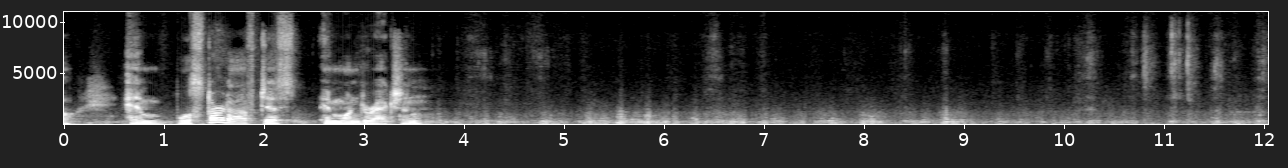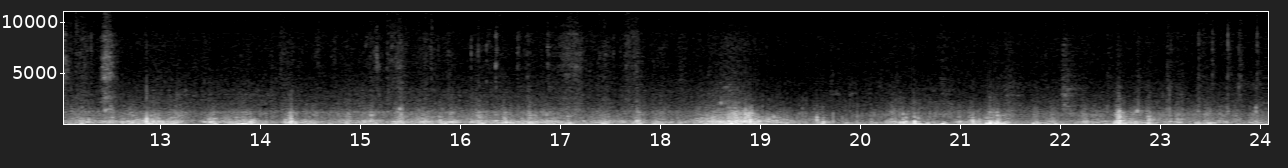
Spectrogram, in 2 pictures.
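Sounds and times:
brush scraping on panel: 7.8 - 13.3.

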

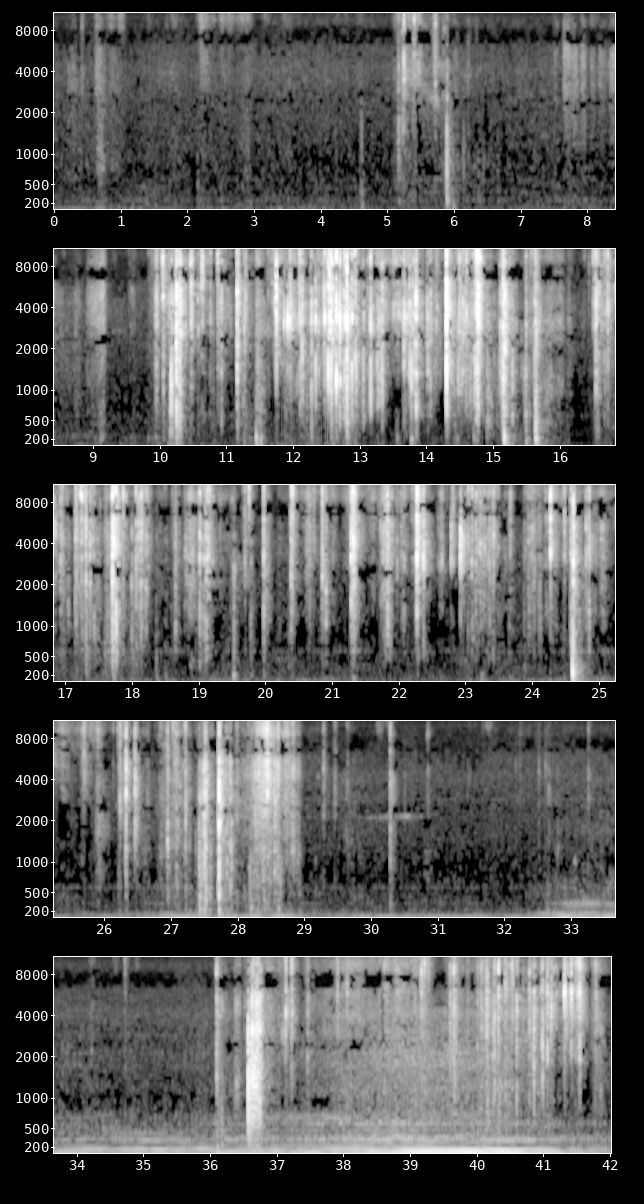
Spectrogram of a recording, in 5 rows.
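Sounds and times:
adhesive film crackling: 9.9 - 25.2, 36.5 - 42.0.

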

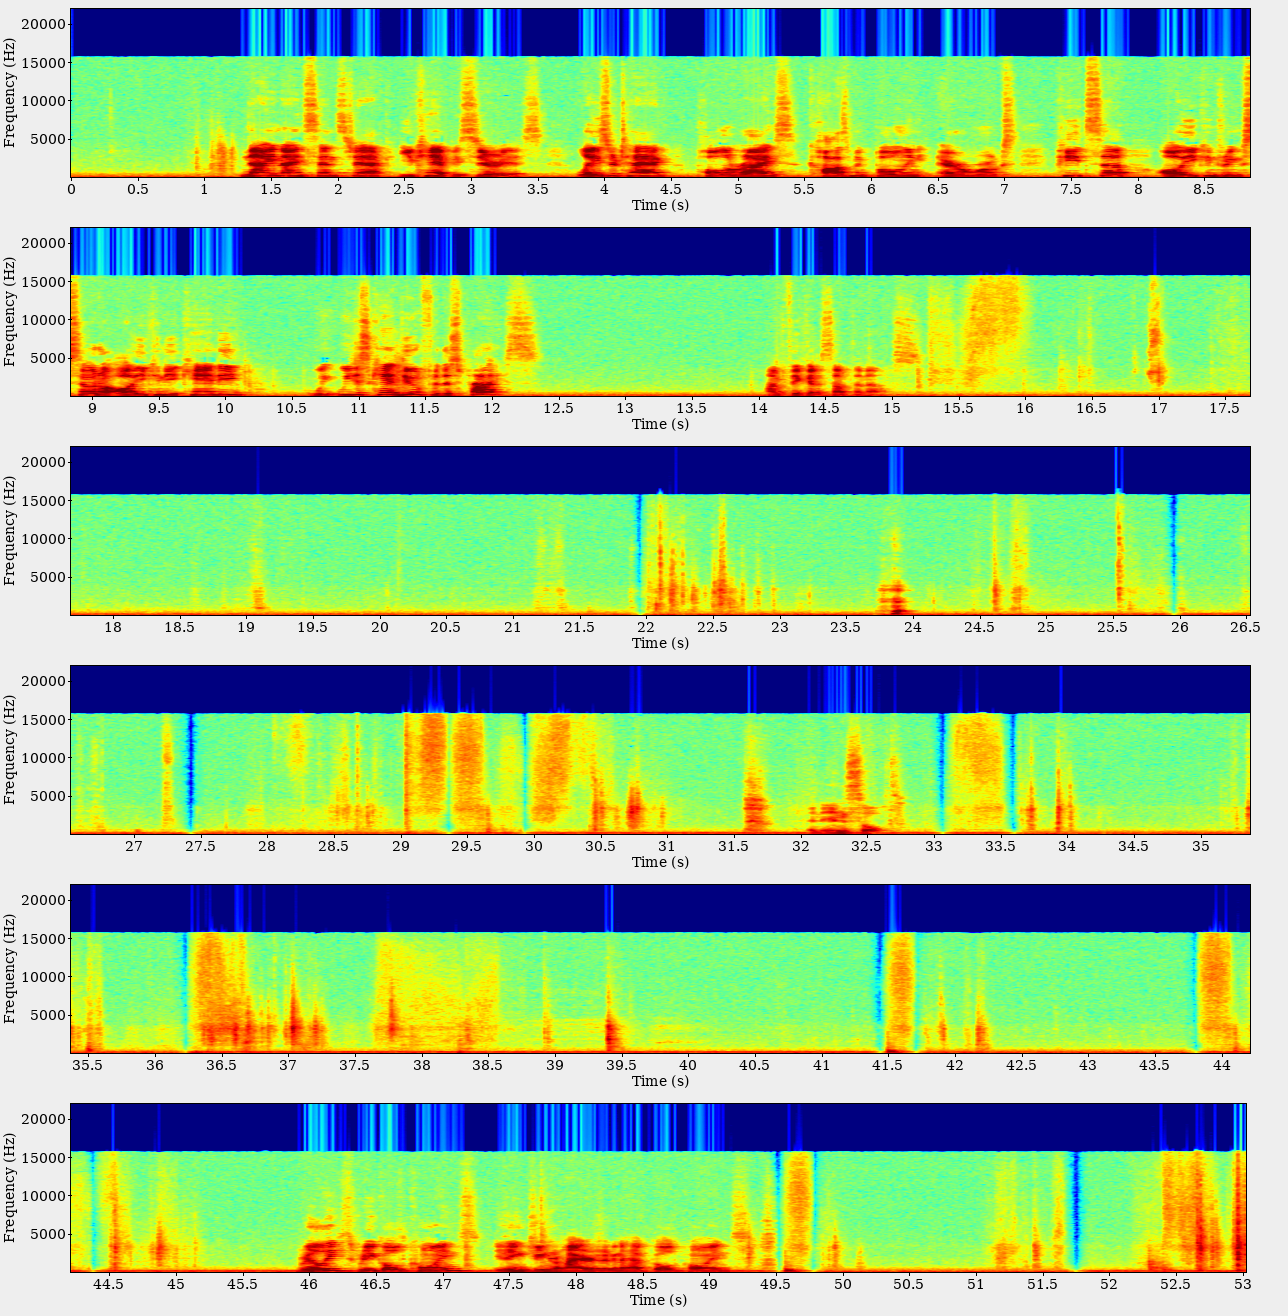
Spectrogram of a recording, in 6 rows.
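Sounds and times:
low room hum: 0.0 - 53.0
paper sheet rustling: 0.9 - 1.3, 15.2 - 17.7, 21.1 - 23.3, 24.4 - 25.0, 25.6 - 31.1, 33.1 - 34.3, 35.1 - 39.1, 41.5 - 42.4, 43.8 - 45.2, 49.3 - 50.2, 51.0 - 53.0.

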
